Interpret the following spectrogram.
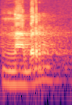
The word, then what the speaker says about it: nabr: bahas masih melanjutkan tentang naber naber bukan nobar ya naber naber sebelumnya kita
